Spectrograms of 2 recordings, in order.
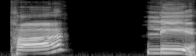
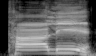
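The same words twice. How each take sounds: First: "था ली" as two separate long syllables; rising था, pause, then ली. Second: Said in the usual way. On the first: Shown as a demonstration. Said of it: "एक एक अक्षर का उच्चारण करके". ("था... ली" रुक-रुक कर) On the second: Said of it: "तो मिलके बन जाएगा".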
